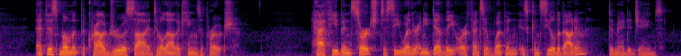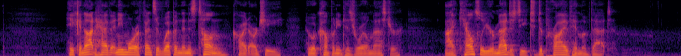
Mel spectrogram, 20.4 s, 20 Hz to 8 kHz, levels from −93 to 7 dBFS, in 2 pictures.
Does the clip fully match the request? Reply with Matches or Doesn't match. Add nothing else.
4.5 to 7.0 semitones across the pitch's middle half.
Doesn't match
